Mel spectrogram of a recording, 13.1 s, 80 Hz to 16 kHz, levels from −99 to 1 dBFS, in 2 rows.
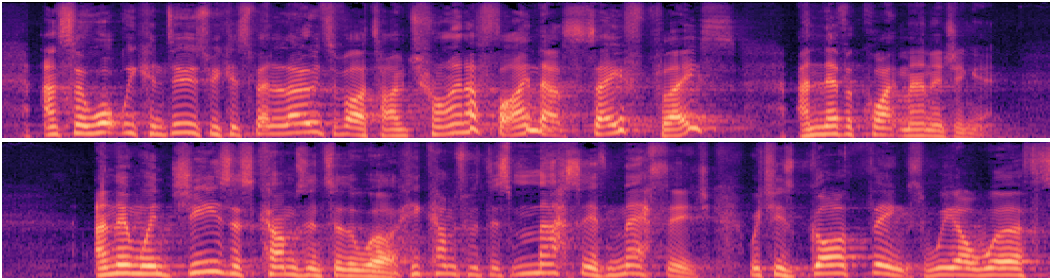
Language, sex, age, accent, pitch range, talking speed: English, male, 30-49, British, 130-175 Hz, 210 wpm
